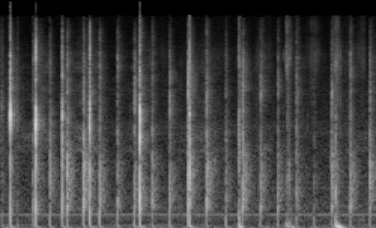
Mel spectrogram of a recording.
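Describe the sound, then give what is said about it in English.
A few people clapping in a loose, uneven patter of sharp claps for about five seconds, steady in loudness, with no voices and a faint low hum underneath. “A round of applause for everybody except Twitter. Join me in this applause.”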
